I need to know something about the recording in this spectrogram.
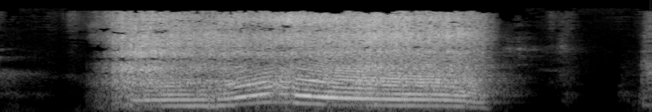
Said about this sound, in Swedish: nu har jag fått höra nu när jag var sjuk att jag snyter mig så himla grovt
